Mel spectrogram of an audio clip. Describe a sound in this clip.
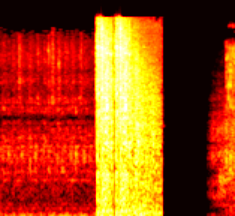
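A revolver fires a loud shot.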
